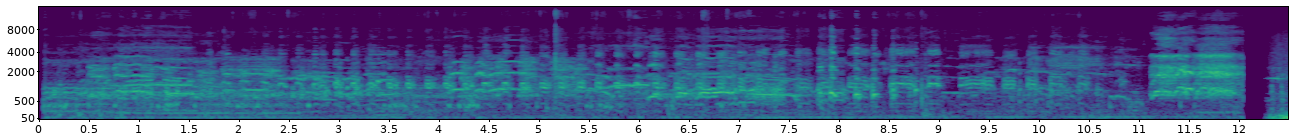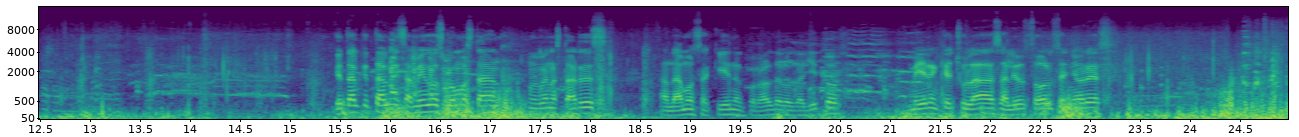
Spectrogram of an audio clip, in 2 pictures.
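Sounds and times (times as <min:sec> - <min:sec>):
roosters crowing: 0:00.0 - 0:17.1, 0:19.6 - 0:22.1
hens clucking: 0:00.0 - 0:24.9.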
